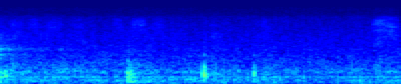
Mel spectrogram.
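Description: Marker writing on a whiteboard: a few faint short squeaks and taps as the strokes are drawn.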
